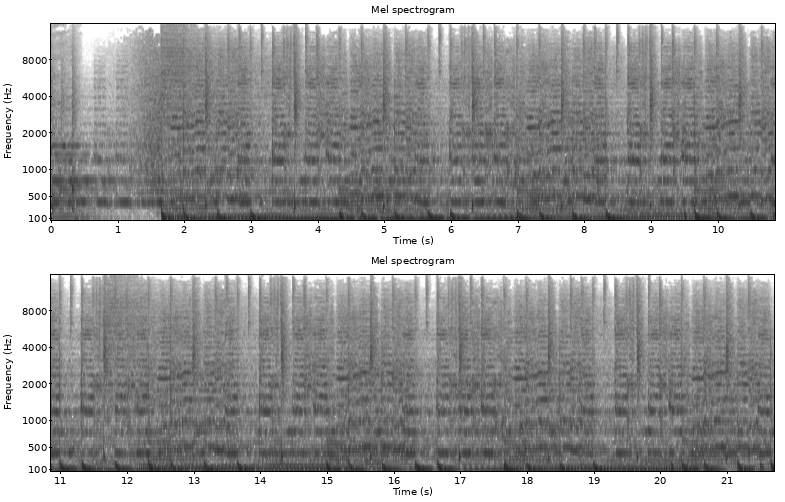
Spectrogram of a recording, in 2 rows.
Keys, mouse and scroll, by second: 0.3-0.6 scroll up 3, 0.6 ctrl+s, 0.9 click, 1.2-2.1 middle drag, 2.1 g, 3.4 h, 4.3 click, 4.7-6.0 right drag, 6.0 click, 6.3 scroll down 1, 6.4-9.1 middle drag, 9.1 click, 10.3 click, 11.2 click, 12.2 click, 13.4 click, 14.0-15.4 middle drag, 15.4-15.9 scroll down 4, 15.6 click, 15.9-16.8 middle drag, 16.8 scroll up 2, 18.2 alt+h, 18.9-21.0 middle drag, 21.0 click.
